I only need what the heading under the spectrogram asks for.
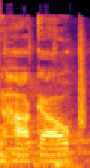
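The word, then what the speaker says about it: har gow: if you're not eating hakao or as they would spell it in the west par GAO yo I'm not gonna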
